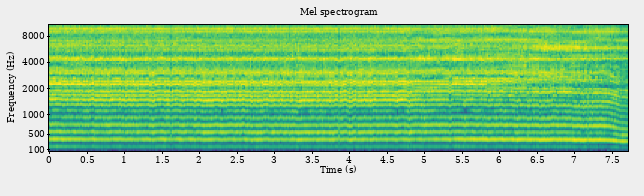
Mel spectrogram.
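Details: Freshly overhauled modified K&B .61 glow engine from CF Lee, test run after idle screw setting and restart: high, steady buzz at even pitch for several seconds, sagging slightly at the end; running cleanly.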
